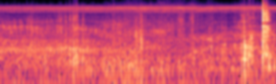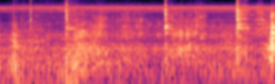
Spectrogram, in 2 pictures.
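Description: A sauce simmering and sizzling in an aluminium kadai, a steady bubbling hiss, while fried roti balls go in and a spatula knocks and clinks against the pan about half a dozen times.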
